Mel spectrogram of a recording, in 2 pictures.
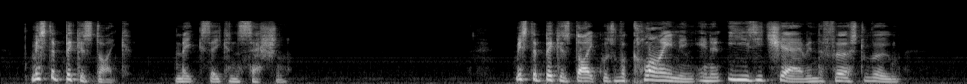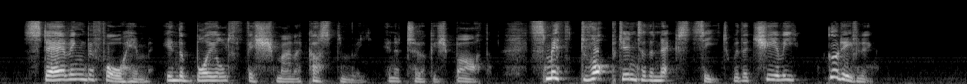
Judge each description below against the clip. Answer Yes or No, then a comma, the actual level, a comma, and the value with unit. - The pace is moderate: No, slow, 125 wpm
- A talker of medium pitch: Yes, medium, 170 Hz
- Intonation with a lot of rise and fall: Yes, wide, 7.9 semitones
